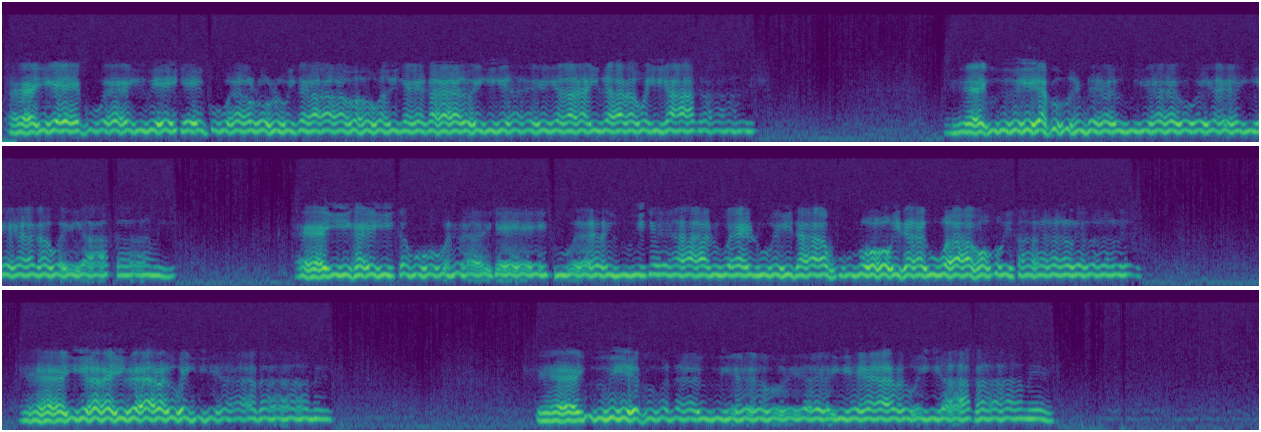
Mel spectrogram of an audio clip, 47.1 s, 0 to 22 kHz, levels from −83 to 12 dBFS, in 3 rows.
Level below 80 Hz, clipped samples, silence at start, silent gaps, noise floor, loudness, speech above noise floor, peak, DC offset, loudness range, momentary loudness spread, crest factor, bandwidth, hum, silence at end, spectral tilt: -58 dBFS; under 0.1%; 0.05 s; none; -50 dBFS; -16 LUFS; 35 dB; 0 dBFS; under 0.1%; 8 LU; 10 LU; 16 dB; 7 kHz; none; 2.6 s; -8.5 dB/octave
